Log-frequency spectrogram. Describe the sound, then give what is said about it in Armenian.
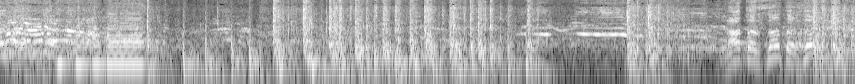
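Loud rapid gunfire crackles in many sharp bursts beside an airport crowded with panicking people, while shouting voices rise and fall between and under the shots. “բուն օդակայանին հարող տարածքում բղավոցներ, կրակոցներ, խուճապ։”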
